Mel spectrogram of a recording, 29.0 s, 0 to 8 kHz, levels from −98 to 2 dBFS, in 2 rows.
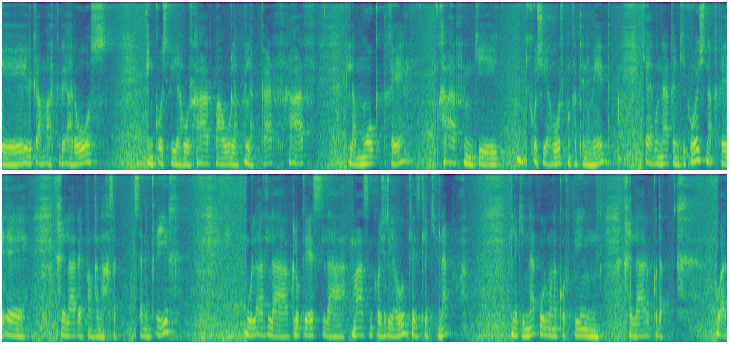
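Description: A speech recording with gain pumping from start to finish. The swing is large, something like 30 dB. Loud and quiet passages sit unnaturally close in level, so the sound feels squashed. The likely cause is input gain set far too high, with a fast limiter or compressor clamping down on each peak. The room noise sits about 34 dB under the speech. The call microphone processing limits the sound to nothing above 8 kHz.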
